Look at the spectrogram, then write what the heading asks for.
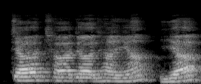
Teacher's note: इसका उच्चारण स्थान तालु है, इसलिए इसे तालव्य वर्ण भी कहा जाता है।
